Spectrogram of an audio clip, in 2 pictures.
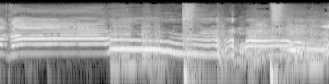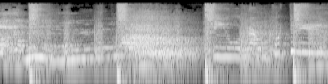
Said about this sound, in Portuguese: Então chora, tá? Então chora. Tô chorando no momento!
